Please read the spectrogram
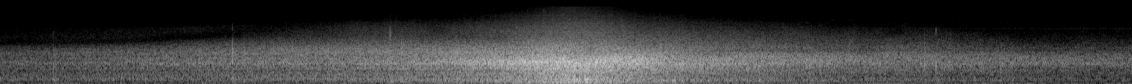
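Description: car passing by

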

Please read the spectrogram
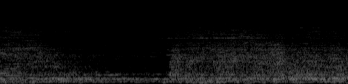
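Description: train on railway tracks

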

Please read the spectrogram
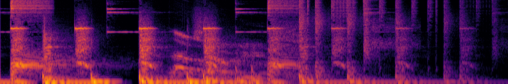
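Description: bell ringing

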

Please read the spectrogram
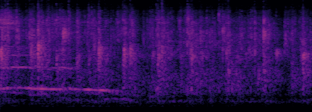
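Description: audience applause

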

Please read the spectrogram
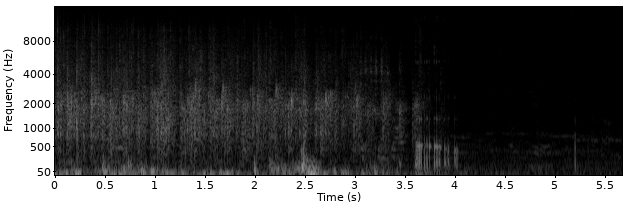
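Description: audience applause welcoming speaker

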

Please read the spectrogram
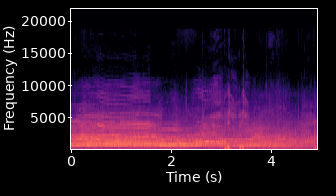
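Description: audience yelling and cheering

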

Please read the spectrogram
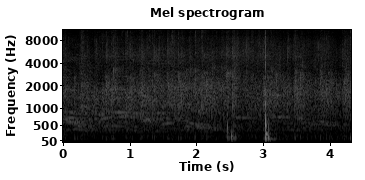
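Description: light polite golf clap

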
